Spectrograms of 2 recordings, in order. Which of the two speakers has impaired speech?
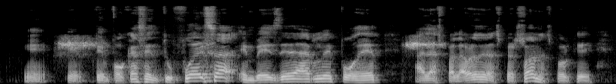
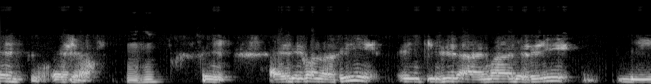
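The second: cerebral palsy; from birth, delivery complications, affects movement and speech; great difficulty speaking, noticeable speech difficulty.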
